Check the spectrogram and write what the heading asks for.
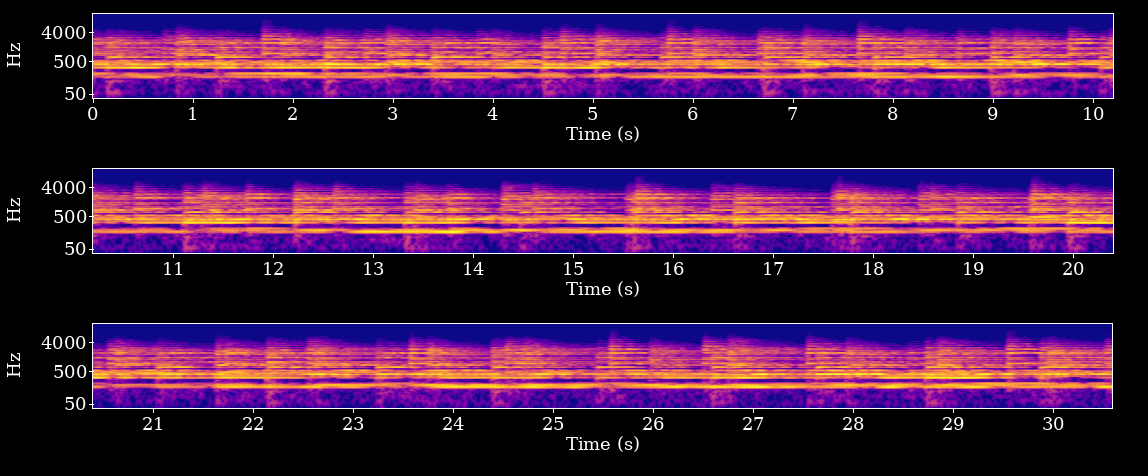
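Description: Several church bells pealing together, a steady, unbroken stream of strikes with their tones ringing over one another.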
